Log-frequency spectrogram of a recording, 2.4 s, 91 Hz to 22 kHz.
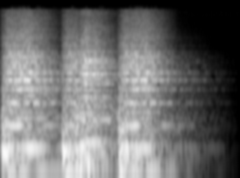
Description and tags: Stereotypical drama sounds. THE classic two are Dramatic_1 and Dramatic_2 in this series.
cinema, tension, film, orchestral, movie, drama, dramatic, suspense, cinematic, laughing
